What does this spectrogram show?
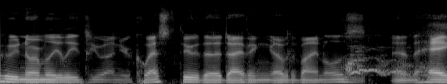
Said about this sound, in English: that's a dog. You're gonna stop that now.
